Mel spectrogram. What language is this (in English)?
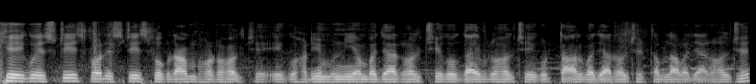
Maithili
